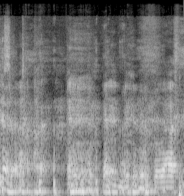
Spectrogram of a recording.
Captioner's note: all laugh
